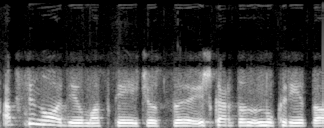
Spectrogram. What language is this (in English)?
Lithuanian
